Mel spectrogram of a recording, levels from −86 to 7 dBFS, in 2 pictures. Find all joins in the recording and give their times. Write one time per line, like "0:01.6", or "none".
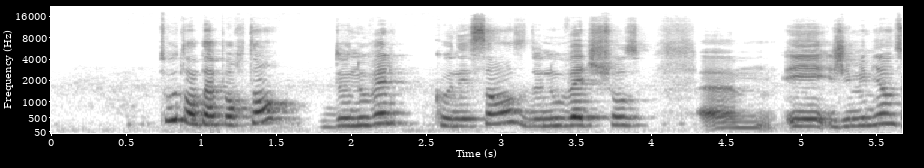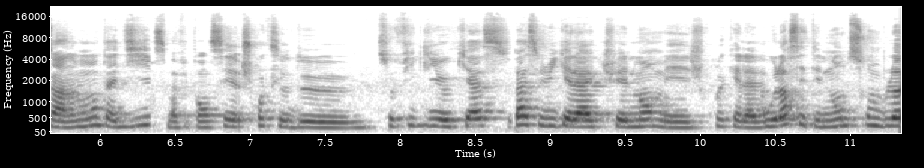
0:01.7
0:04.3
0:05.6
0:06.3
0:07.2
0:08.7
0:10.4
